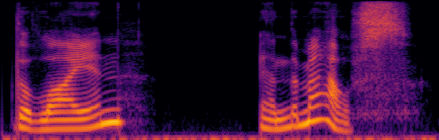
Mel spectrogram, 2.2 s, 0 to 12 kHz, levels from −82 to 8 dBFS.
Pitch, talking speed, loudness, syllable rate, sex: 230 Hz, 135 wpm, -16 LUFS, 4.7 syllables/s, female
